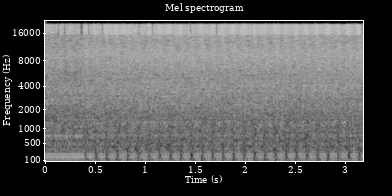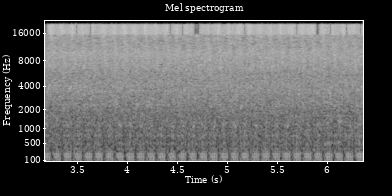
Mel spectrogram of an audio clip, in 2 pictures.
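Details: BS6 engine idle chugs steadily but stumbles in a regular beat about twice a second, a lopsided pulse from a misfiring cylinder.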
